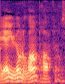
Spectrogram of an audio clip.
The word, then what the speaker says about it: Lompoc: you're going to Lompoc now it's really called Lompoc but if you know anyone that's done fed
